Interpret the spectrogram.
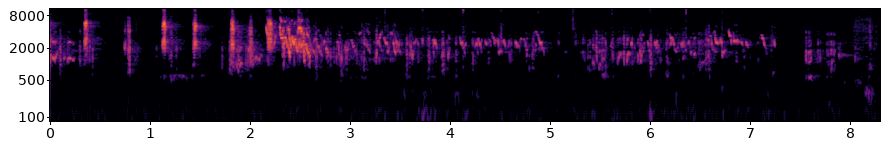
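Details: Budgie chattering in a busy, continuous warble of rapid clicks, squeaks and buzzy notes, loudest early on, then softer rambling twitter through the rest.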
